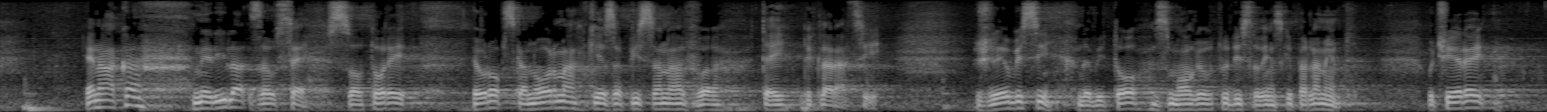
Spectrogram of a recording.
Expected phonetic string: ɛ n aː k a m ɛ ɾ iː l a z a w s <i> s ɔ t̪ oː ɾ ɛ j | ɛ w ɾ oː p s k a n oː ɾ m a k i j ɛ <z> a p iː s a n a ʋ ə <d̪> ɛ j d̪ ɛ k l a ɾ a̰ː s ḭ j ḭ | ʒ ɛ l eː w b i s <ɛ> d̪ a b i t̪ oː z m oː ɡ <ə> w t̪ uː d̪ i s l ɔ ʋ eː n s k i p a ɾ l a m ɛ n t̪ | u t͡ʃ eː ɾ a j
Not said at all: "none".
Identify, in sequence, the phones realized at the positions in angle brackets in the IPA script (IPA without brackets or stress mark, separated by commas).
ɛ, z, t̪, i, ə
